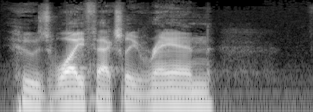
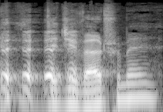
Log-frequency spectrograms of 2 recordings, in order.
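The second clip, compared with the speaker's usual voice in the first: mock Trump question through laughter, higher; laughing; 6 semitones higher, 3 dB louder than usual. Imitating Trump asking the FBI head, laughing. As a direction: ask it while still laughing.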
